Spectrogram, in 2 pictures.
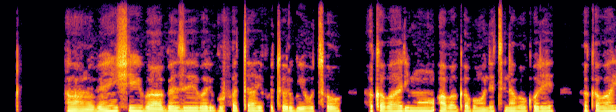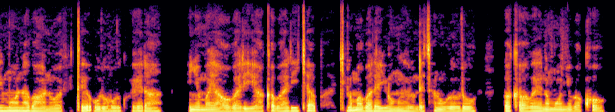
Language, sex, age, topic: Kinyarwanda, male, 18-24, health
